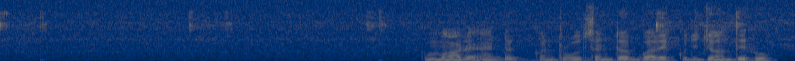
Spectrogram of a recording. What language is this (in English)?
Punjabi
